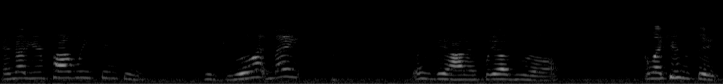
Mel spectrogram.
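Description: A woman's voice: a little high, sharp tone, slight background noise, rough recording. A young woman with speech slightly impeded by dental braces, rambling candidly in a casual podcast chat. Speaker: podcast co-host.

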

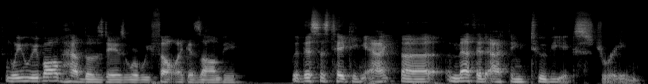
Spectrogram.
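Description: A man's voice: mid-range voice, normal speed. A man co-hosting a podcast, chatting casually in a rambling, jokey way and often stumbling over his words. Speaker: podcast co-host. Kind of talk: casual chat.

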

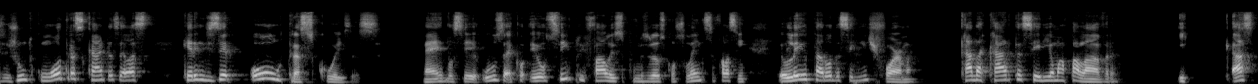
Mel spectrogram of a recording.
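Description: A man with a high voice and a husky edge explains things in a relaxed, teacherly way. He speaks straight to the listener, repeats his main points for emphasis, and keeps checking in with short asides. It sounds like casual podcast talk. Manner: teaching, repeats key phrases, addresses listener directly. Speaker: spiritual teacher and podcast host.

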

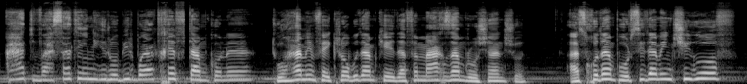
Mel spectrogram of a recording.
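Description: Brief: male storyteller, slightly higher voice, tense first-person narration, soft music underneath. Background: faint music.

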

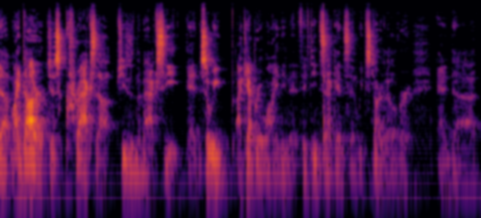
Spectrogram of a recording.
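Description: Deep-voiced man rambling with enthusiasm. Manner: rambling, enthusiastic, many restarts. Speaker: podcaster. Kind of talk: casual spoken recommendations.

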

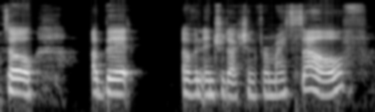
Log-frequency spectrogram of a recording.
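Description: A woman's voice: mid-range voice, steady tone, measured pace. Young woman hosting a podcast. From United States. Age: 20s. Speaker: podcast host. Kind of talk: conversational podcast discussion.

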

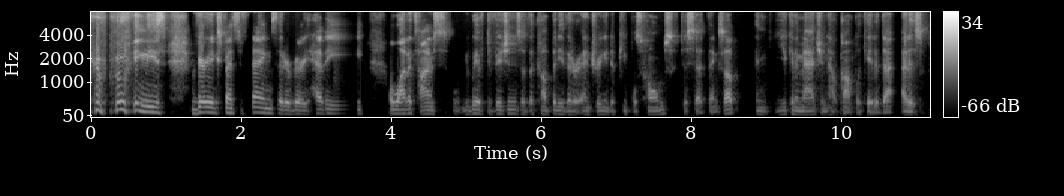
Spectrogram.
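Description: A man's voice: low-pitched, breathy edge. A middle-aged man from the United States, a guest on a podcast, chatting casually and telling jokey stories. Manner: animated, jokey storyteller. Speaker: guest, freight forwarding executive.

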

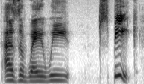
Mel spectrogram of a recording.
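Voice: mid-range voice, expressive, takes it slowly, a bit bright, no room sound, clean studio sound. A radio co-host reading news items in a chatty, conversational way. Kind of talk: casual news banter.

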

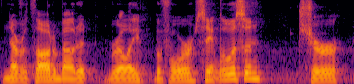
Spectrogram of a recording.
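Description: With cats noisily audible behind him, a US podcast host chats on his own in a loose, rambling way, often saying "uh" and poking fun at himself. His medium-pitched voice is raspy and strained from damaged vocal cords, yet expressive, and he keeps a moderate pace.

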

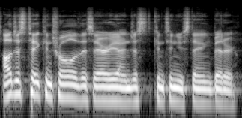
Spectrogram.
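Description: A man delivers a sermon in a clear, smooth voice with a nasal tinge from a mild cold. He moves between reading scripture and explaining it conversationally, often checking in with rhetorical questions. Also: mid-range voice, fairly quick. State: slight head cold. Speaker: preacher.

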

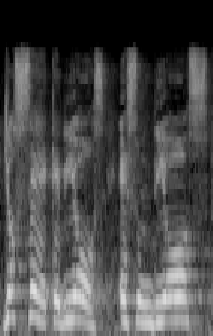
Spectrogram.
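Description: A woman doing young David, a bold shepherd boy, earnest and high-voiced, in a sermon retelling. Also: drawn-out words, mellow, heavily acted.

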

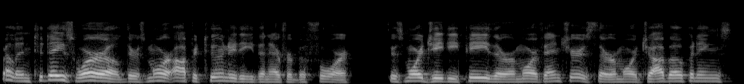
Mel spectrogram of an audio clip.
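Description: A man, a guest in an interview, explaining his views in a measured way, in plain short lists. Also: mid-range voice, a little mellow. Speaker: economist guest. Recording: dull lo-fi audio.

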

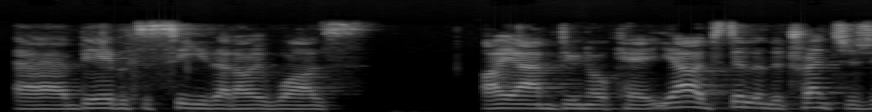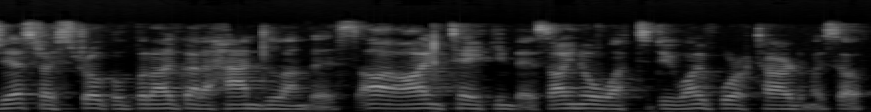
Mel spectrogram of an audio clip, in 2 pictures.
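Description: A man with a Kerry accent from the west of Ireland, telling personal stories as a podcast guest, haltingly and with words repeated for emphasis. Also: medium pitch, darkish tone, muffled recording. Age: 30s or older. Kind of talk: candid personal storytelling in conversation.

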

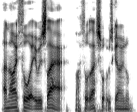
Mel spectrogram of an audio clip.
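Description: Low-voiced man, chatty. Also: steady tone, a little fast, creaky, darkish tone, dry recording, clean studio sound. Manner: chatty, laughs often, frank. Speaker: podcast co-host. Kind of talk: casual film discussion.

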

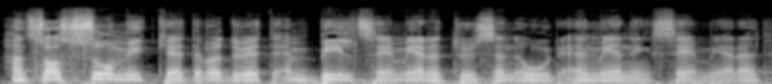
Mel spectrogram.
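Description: A man's voice: medium pitch, clean tone, no room sound, clean studio sound. A young man hosting a casual solo podcast, telling stories with lots of swearing and acting out what others said. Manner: swearing, animated, acts out quotes. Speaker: podcast host.

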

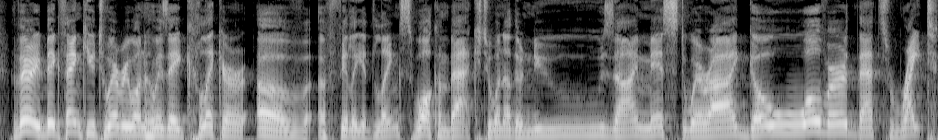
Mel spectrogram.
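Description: A man's voice: a little high, a bit bright. A man hosting a crypto news show, reading headlines and drifting into chatty, rambling asides full of fillers. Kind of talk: casual news commentary.

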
